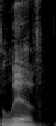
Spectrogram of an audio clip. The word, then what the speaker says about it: LIV: I thought it was an acronym, LIV. They said it's pronounced Live. Yeah, it's the Live Tour.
